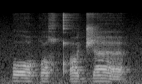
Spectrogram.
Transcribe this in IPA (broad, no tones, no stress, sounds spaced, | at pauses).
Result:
ɔ qʷ œ χ qʼ œ d͡ʒ æ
